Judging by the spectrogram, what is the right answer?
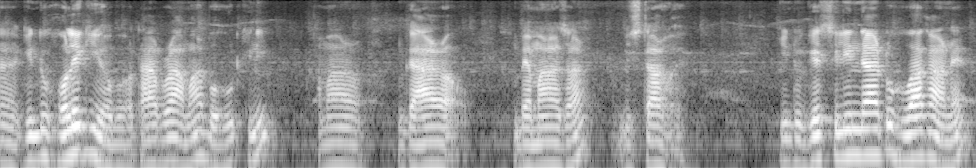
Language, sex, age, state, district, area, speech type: Assamese, male, 60+, Assam, Lakhimpur, urban, spontaneous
